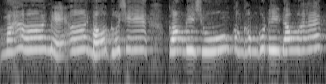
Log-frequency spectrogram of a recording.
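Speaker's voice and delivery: put-on high, loud pleading child's voice; child begging. Frightened Tí begging the woman to open the car door, high and pleading. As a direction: beg frantically like a scared little boy.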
